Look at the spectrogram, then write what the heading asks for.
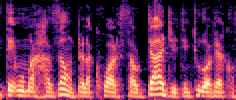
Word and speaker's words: saudade: E descobri que tem uma razão pela qual saudade tem tudo a ver com solidão. A palavra nem sempre foi pronunciada desse jeito. Antes se pronunciava soidade, pelo menos era assim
